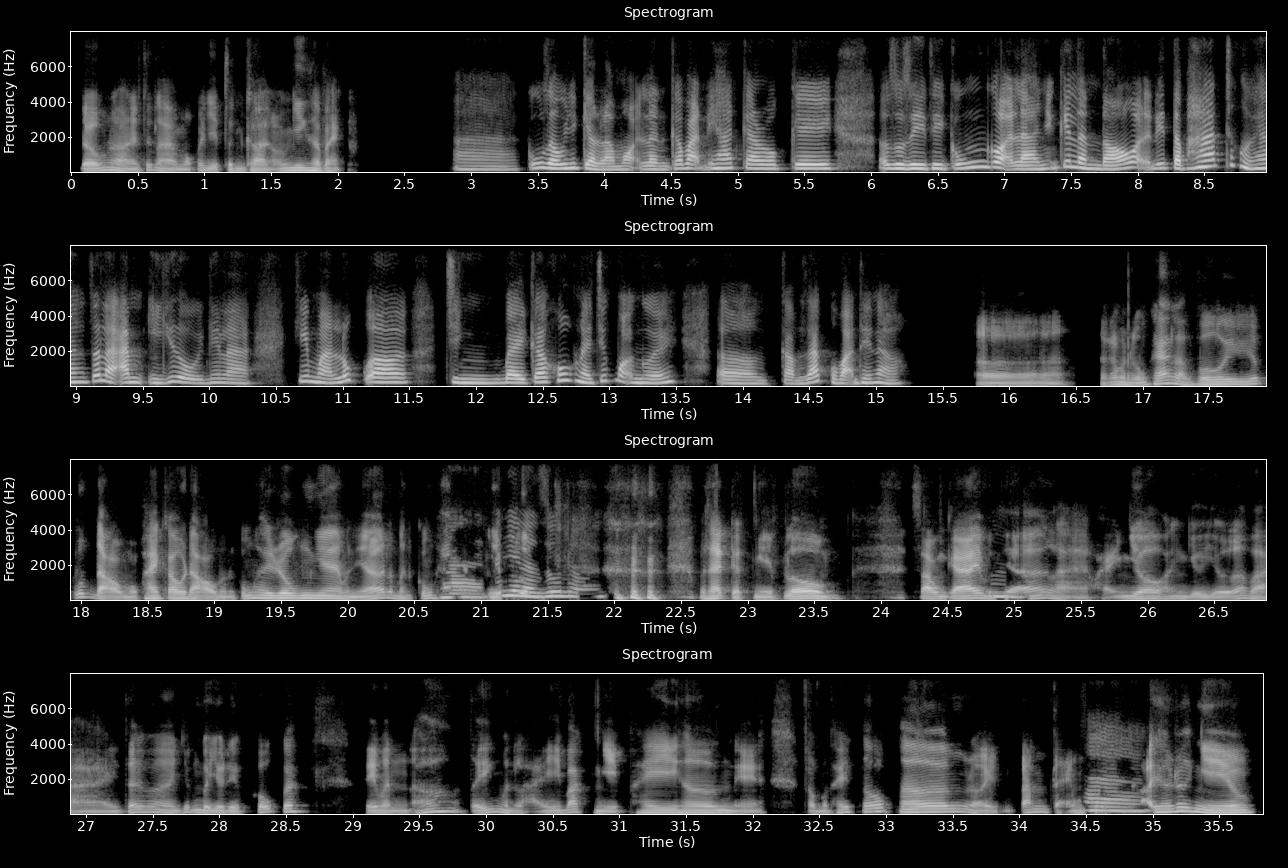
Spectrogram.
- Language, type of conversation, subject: Vietnamese, podcast, Bạn có thể kể về một ca khúc gắn liền với đám cưới của bạn hoặc một kỷ niệm tình yêu đáng nhớ không?
- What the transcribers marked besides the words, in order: other background noise; static; chuckle; tapping; distorted speech; laugh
